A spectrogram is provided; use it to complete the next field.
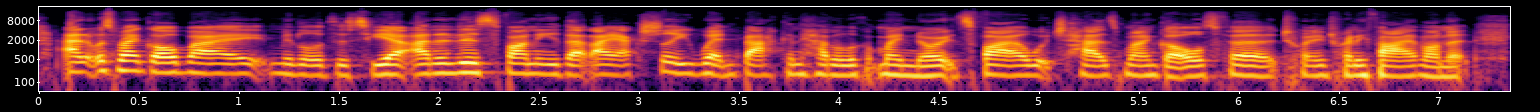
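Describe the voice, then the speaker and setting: Using an Australian accent, a woman with a fairly low pitch talks at a very fast pace with hardly any pauses and fairly even intonation. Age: 30s. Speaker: F1 podcast co-host. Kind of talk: casual chat.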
